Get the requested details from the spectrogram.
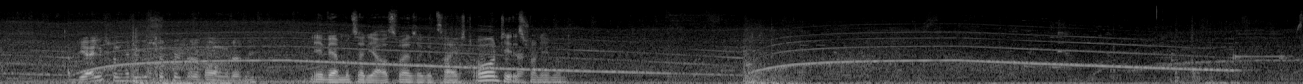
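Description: A fire engine siren wails, rising and slowly falling over and over.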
